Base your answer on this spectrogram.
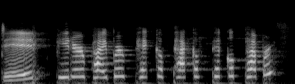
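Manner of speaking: mild questioning lift ending on peppers. Reading the peter piper line as a question: slight rising pitch toward the end. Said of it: "my voice starts to go up a little bit".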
